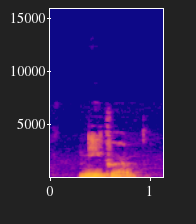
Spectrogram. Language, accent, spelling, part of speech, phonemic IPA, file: English, Southern England, negro, adjective / noun, /ˈniːɡɹəʊ/, LL-Q1860 (eng)-negro.wav
- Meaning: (adjective) 1. Relating to a black ethnicity 2. Black or dark brown in color; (noun) 1. A person of black African ancestry 2. A slave, especially one of African ancestry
